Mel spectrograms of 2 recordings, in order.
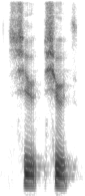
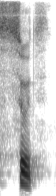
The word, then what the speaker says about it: Zsüd: in it for suit shoot yeah i still try to pronounce it right it's perfect mine was it was suit but it's she there's a she in it somewhere yeah so um well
